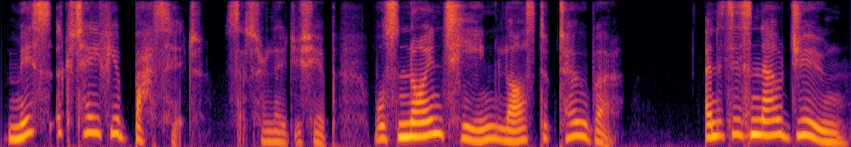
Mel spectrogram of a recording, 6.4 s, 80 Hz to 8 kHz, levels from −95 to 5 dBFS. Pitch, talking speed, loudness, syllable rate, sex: 205 Hz, 140 wpm, -19 LUFS, 4.5 syllables/s, female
